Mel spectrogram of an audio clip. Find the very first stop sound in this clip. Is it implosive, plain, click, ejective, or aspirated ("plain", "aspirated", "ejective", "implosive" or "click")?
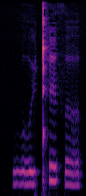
click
